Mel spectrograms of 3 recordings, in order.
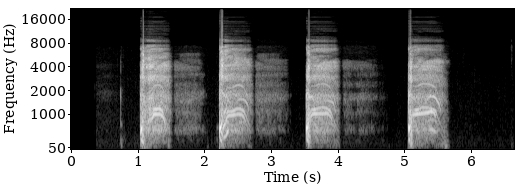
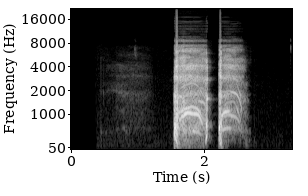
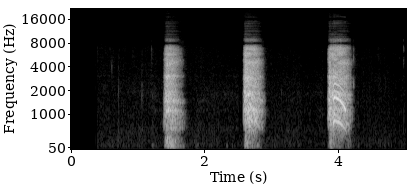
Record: three_cough_length: 6.7 s
three_cough_amplitude: 31551
three_cough_signal_mean_std_ratio: 0.41
cough_length: 3.3 s
cough_amplitude: 32768
cough_signal_mean_std_ratio: 0.38
exhalation_length: 5.0 s
exhalation_amplitude: 19819
exhalation_signal_mean_std_ratio: 0.31
survey_phase: alpha (2021-03-01 to 2021-08-12)
age: 45-64
gender: Female
wearing_mask: 'No'
symptom_none: true
smoker_status: Never smoked
respiratory_condition_asthma: false
respiratory_condition_other: false
recruitment_source: REACT
submission_delay: 1 day
covid_test_result: Negative
covid_test_method: RT-qPCR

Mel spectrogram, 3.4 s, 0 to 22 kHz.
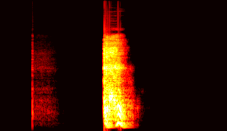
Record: cough_length: 3.4 s
cough_amplitude: 32768
cough_signal_mean_std_ratio: 0.24
survey_phase: beta (2021-08-13 to 2022-03-07)
age: 45-64
gender: Male
wearing_mask: 'No'
symptom_none: true
smoker_status: Never smoked
respiratory_condition_asthma: false
respiratory_condition_other: false
recruitment_source: REACT
submission_delay: 2 days
covid_test_result: Negative
covid_test_method: RT-qPCR
influenza_a_test_result: Negative
influenza_b_test_result: Negative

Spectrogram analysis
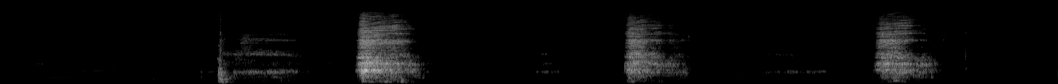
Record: exhalation_length: 10.6 s
exhalation_amplitude: 13215
exhalation_signal_mean_std_ratio: 0.27
survey_phase: beta (2021-08-13 to 2022-03-07)
age: 65+
gender: Female
wearing_mask: 'No'
symptom_none: true
smoker_status: Never smoked
respiratory_condition_asthma: false
respiratory_condition_other: false
recruitment_source: REACT
submission_delay: 0 days
covid_test_result: Negative
covid_test_method: RT-qPCR
influenza_a_test_result: Negative
influenza_b_test_result: Negative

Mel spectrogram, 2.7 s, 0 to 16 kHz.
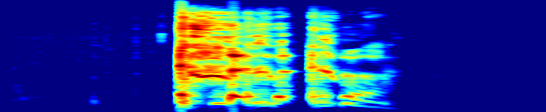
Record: cough_length: 2.7 s
cough_amplitude: 32768
cough_signal_mean_std_ratio: 0.38
survey_phase: beta (2021-08-13 to 2022-03-07)
age: 18-44
gender: Male
wearing_mask: 'No'
symptom_cough_any: true
symptom_runny_or_blocked_nose: true
symptom_headache: true
symptom_onset: 3 days
smoker_status: Never smoked
respiratory_condition_asthma: false
respiratory_condition_other: false
recruitment_source: Test and Trace
submission_delay: 2 days
covid_test_result: Positive
covid_test_method: RT-qPCR
covid_ct_value: 23.1
covid_ct_gene: N gene
covid_ct_mean: 23.7
covid_viral_load: 17000 copies/ml
covid_viral_load_category: Low viral load (10K-1M copies/ml)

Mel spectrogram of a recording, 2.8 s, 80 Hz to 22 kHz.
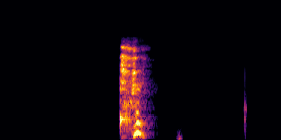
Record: cough_length: 2.8 s
cough_amplitude: 12630
cough_signal_mean_std_ratio: 0.21
survey_phase: beta (2021-08-13 to 2022-03-07)
age: 18-44
gender: Female
wearing_mask: 'No'
symptom_runny_or_blocked_nose: true
symptom_sore_throat: true
symptom_fatigue: true
symptom_headache: true
symptom_change_to_sense_of_smell_or_taste: true
symptom_loss_of_taste: true
smoker_status: Never smoked
respiratory_condition_asthma: false
respiratory_condition_other: false
recruitment_source: Test and Trace
submission_delay: 2 days
covid_test_result: Positive
covid_test_method: RT-qPCR
covid_ct_value: 15.4
covid_ct_gene: ORF1ab gene
covid_ct_mean: 15.6
covid_viral_load: 7900000 copies/ml
covid_viral_load_category: High viral load (>1M copies/ml)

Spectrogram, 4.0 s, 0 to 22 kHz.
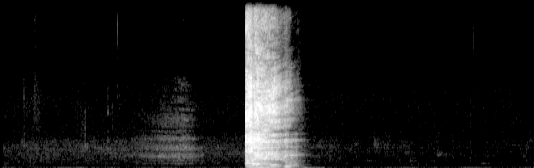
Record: cough_length: 4.0 s
cough_amplitude: 11677
cough_signal_mean_std_ratio: 0.24
survey_phase: beta (2021-08-13 to 2022-03-07)
age: 18-44
gender: Female
wearing_mask: 'No'
symptom_cough_any: true
symptom_runny_or_blocked_nose: true
symptom_shortness_of_breath: true
symptom_sore_throat: true
symptom_abdominal_pain: true
symptom_diarrhoea: true
symptom_fatigue: true
symptom_fever_high_temperature: true
symptom_change_to_sense_of_smell_or_taste: true
symptom_loss_of_taste: true
smoker_status: Current smoker (e-cigarettes or vapes only)
respiratory_condition_asthma: false
respiratory_condition_other: false
recruitment_source: Test and Trace
submission_delay: 1 day
covid_test_result: Positive
covid_test_method: LFT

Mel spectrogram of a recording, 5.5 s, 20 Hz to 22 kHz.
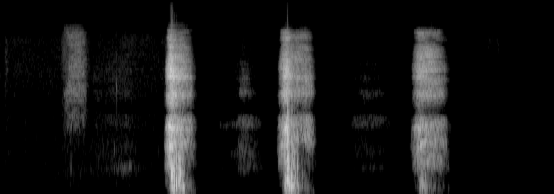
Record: exhalation_length: 5.5 s
exhalation_amplitude: 32768
exhalation_signal_mean_std_ratio: 0.21
survey_phase: beta (2021-08-13 to 2022-03-07)
age: 18-44
gender: Female
wearing_mask: 'No'
symptom_cough_any: true
symptom_shortness_of_breath: true
symptom_sore_throat: true
symptom_fatigue: true
symptom_headache: true
symptom_other: true
smoker_status: Never smoked
respiratory_condition_asthma: false
respiratory_condition_other: false
recruitment_source: Test and Trace
submission_delay: 1 day
covid_test_result: Positive
covid_test_method: LFT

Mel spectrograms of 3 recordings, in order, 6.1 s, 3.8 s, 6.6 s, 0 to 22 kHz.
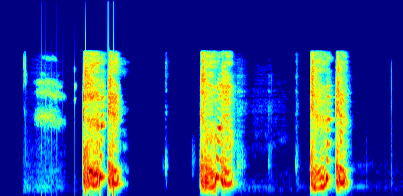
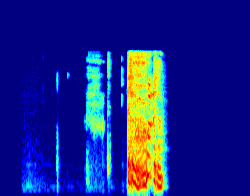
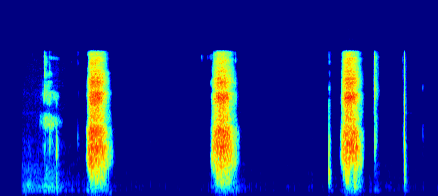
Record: three_cough_length: 6.1 s
three_cough_amplitude: 32767
three_cough_signal_mean_std_ratio: 0.41
cough_length: 3.8 s
cough_amplitude: 29470
cough_signal_mean_std_ratio: 0.31
exhalation_length: 6.6 s
exhalation_amplitude: 32325
exhalation_signal_mean_std_ratio: 0.27
survey_phase: beta (2021-08-13 to 2022-03-07)
age: 18-44
gender: Female
wearing_mask: 'No'
symptom_none: true
smoker_status: Never smoked
respiratory_condition_asthma: false
respiratory_condition_other: false
recruitment_source: REACT
submission_delay: 2 days
covid_test_result: Negative
covid_test_method: RT-qPCR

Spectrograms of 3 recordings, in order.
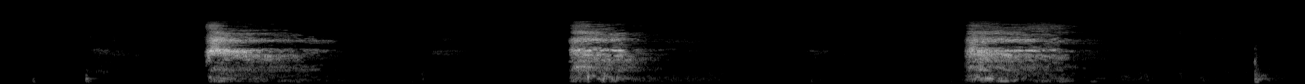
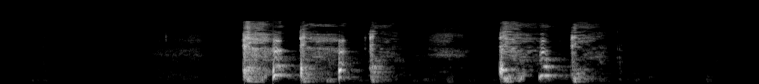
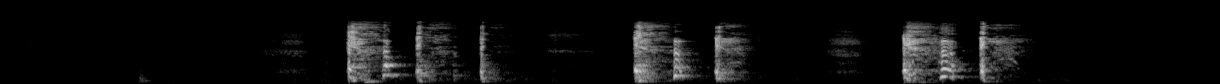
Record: exhalation_length: 13.1 s
exhalation_amplitude: 16384
exhalation_signal_mean_std_ratio: 0.33
cough_length: 7.6 s
cough_amplitude: 29708
cough_signal_mean_std_ratio: 0.28
three_cough_length: 12.2 s
three_cough_amplitude: 30099
three_cough_signal_mean_std_ratio: 0.26
survey_phase: alpha (2021-03-01 to 2021-08-12)
age: 65+
gender: Female
wearing_mask: 'No'
symptom_none: true
smoker_status: Never smoked
respiratory_condition_asthma: false
respiratory_condition_other: false
recruitment_source: REACT
submission_delay: 1 day
covid_test_result: Negative
covid_test_method: RT-qPCR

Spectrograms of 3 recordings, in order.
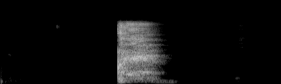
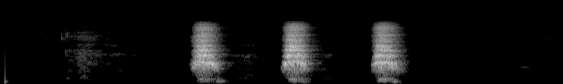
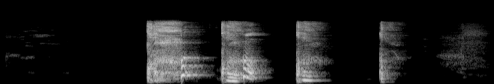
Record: cough_length: 2.8 s
cough_amplitude: 29193
cough_signal_mean_std_ratio: 0.29
exhalation_length: 5.6 s
exhalation_amplitude: 28916
exhalation_signal_mean_std_ratio: 0.29
three_cough_length: 4.9 s
three_cough_amplitude: 30088
three_cough_signal_mean_std_ratio: 0.39
survey_phase: beta (2021-08-13 to 2022-03-07)
age: 18-44
gender: Female
wearing_mask: 'No'
symptom_cough_any: true
symptom_sore_throat: true
symptom_other: true
symptom_onset: 1 day
smoker_status: Never smoked
respiratory_condition_asthma: false
respiratory_condition_other: false
recruitment_source: Test and Trace
submission_delay: 1 day
covid_test_result: Positive
covid_test_method: RT-qPCR
covid_ct_value: 30.9
covid_ct_gene: ORF1ab gene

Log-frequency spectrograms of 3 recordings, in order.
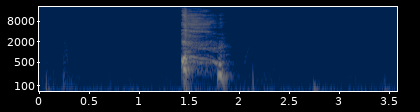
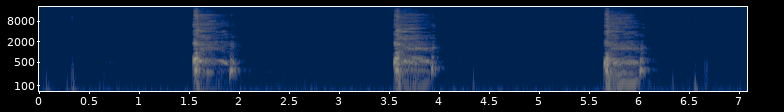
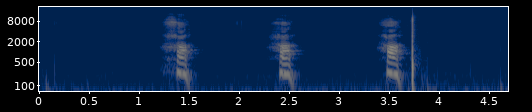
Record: cough_length: 3.6 s
cough_amplitude: 4341
cough_signal_mean_std_ratio: 0.24
three_cough_length: 7.1 s
three_cough_amplitude: 5668
three_cough_signal_mean_std_ratio: 0.27
exhalation_length: 4.7 s
exhalation_amplitude: 15721
exhalation_signal_mean_std_ratio: 0.26
survey_phase: beta (2021-08-13 to 2022-03-07)
age: 45-64
gender: Female
wearing_mask: 'No'
symptom_none: true
smoker_status: Ex-smoker
respiratory_condition_asthma: false
respiratory_condition_other: false
recruitment_source: REACT
submission_delay: 2 days
covid_test_method: RT-qPCR
influenza_a_test_result: Unknown/Void
influenza_b_test_result: Unknown/Void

